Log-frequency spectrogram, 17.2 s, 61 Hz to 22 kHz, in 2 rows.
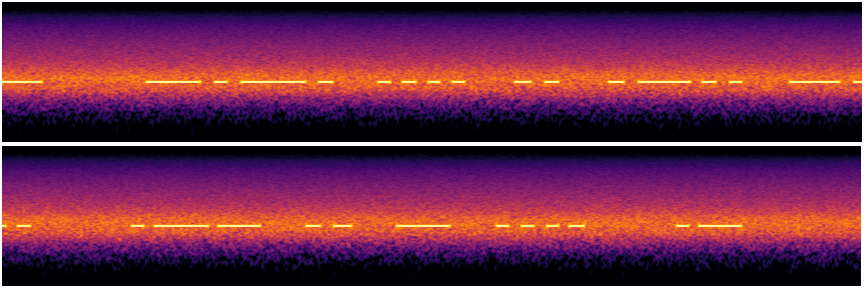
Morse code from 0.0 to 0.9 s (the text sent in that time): …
